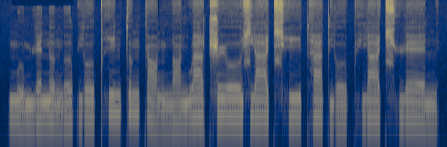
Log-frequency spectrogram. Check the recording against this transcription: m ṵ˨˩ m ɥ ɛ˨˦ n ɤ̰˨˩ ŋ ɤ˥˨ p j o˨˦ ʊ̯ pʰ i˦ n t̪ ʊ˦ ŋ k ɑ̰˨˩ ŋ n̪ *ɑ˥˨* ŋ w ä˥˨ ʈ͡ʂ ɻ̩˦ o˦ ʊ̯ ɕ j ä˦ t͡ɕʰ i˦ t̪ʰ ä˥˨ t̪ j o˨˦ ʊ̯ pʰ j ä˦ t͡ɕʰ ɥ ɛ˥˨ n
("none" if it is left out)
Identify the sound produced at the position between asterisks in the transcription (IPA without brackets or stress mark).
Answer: ɑ˨˦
